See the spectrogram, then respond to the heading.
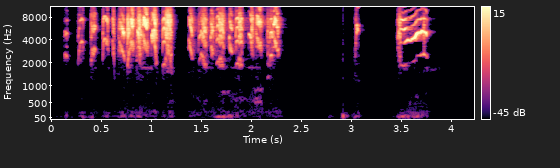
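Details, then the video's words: High chattering burst from a little spiderhunter (sogon) in a morning lure to provoke replies, followed after a pause by a single note and a short, sharply modulated twittering phrase. "PANCINGAN PAGI HARI SOGON LANGSUNG NYAUT"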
